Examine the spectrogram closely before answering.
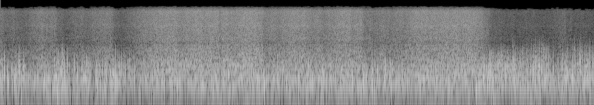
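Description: Steady rush of the Niagara River's falling and tumbling water, with wind buffeting the microphone.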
